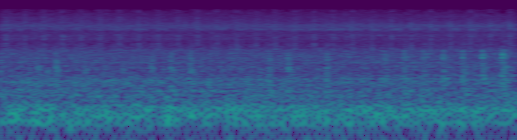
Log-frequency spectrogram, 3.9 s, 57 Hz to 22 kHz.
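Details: 2003 GMC Envoy at steady petrol idle with a light, regular tapping knock of unknown origin; compression 180 psi on all cylinders except #3 at 150 psi; new plugs fitted and throttle body cleaned.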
